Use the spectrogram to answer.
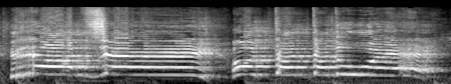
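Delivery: high, loud goal scream; goal celebration shout. Real, not acted. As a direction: scream the goal at full force. Goal call, live reaction.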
